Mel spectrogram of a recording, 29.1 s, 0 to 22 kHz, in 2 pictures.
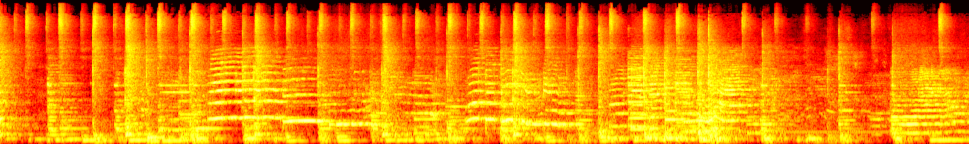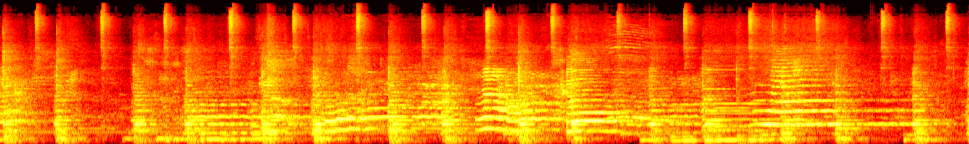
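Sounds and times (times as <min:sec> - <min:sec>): guitar melody with bent notes: 0:00.0 - 0:29.0
live band playing blues rock: 0:00.0 - 0:29.0.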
